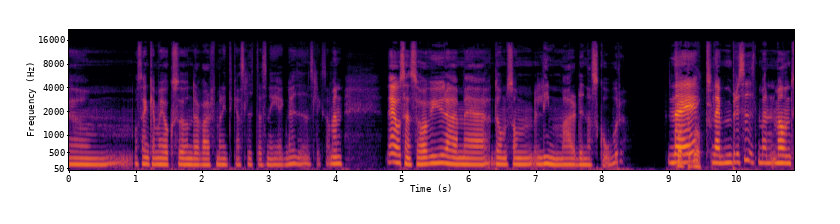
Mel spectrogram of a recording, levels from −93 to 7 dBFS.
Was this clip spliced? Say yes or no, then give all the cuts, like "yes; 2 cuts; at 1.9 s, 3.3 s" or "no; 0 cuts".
yes; 2 cuts; at 3.9 s, 8.9 s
